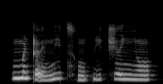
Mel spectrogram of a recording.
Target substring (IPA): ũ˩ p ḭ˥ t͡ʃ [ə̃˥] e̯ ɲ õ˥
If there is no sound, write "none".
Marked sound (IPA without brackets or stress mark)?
ə˥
